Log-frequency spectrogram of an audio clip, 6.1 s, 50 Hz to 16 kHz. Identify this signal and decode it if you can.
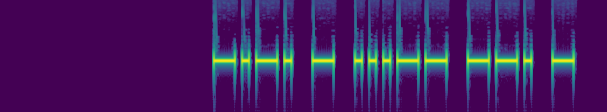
Morse code, heard as a keyed tone, about 17 wpm, 700 Hz. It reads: CT3GT
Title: DXCC-100 Call Signs - 5 Characters - Repeated 2x - 17wpm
